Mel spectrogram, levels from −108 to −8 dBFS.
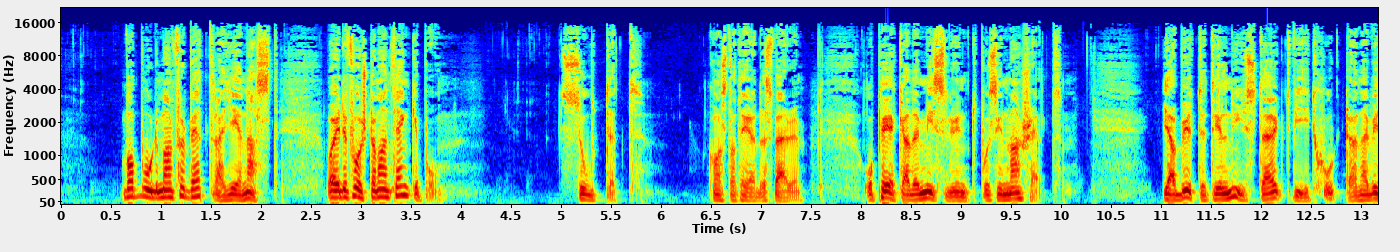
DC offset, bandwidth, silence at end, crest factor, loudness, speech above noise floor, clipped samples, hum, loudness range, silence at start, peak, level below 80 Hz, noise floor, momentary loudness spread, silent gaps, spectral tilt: under 0.1%; 16.5 kHz; 0 s; 18 dB; -16 LUFS; 49 dB; under 0.1%; none; 6 LU; 0.65 s; 0 dBFS; -46 dBFS; -65 dBFS; 16 LU; none; -4.5 dB/octave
